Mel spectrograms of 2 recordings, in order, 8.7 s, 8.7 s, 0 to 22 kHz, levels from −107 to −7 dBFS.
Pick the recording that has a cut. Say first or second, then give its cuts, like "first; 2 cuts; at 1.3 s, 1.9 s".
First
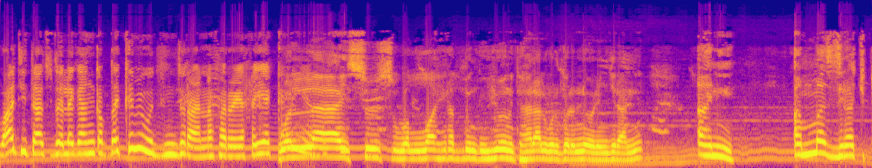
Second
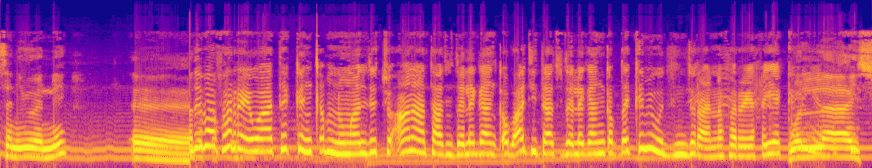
second; 1 cut; at 1.9 s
